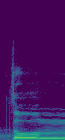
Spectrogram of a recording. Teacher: Cara bacanya, huruf sa-nya dileburkan ke dalam huruf mim dengan cara ditekan kemudian ditahan lebih kurang 2 kali ketukan. Tsumma, hukum bacaan ghunnah musyaddadah dibacanya sambil didengungkan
